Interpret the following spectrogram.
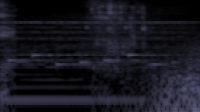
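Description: Quiet background music with a few short, soft plinking notes in the first second.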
